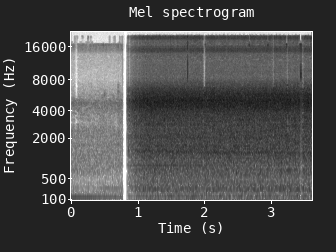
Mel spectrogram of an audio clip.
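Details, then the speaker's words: 1999 Jeep XJ A/C after refitting clutch with surfaces cleaned and one shim removed: engine idles smoothly with steady compressor hum, no clutch chatter or grinding; A/C working well, previously clutch engaged intermittently. "okay so far the uh air con air conditioner is working really well i think uh cleaning up those surfaces and taking a shim out i think that was the trick"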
